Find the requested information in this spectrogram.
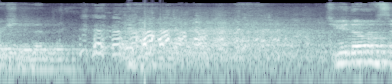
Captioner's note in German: Menge lacht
